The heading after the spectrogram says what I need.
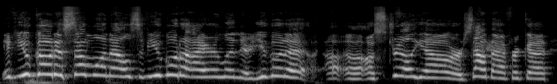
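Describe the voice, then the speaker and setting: A woman's voice: extremely high pitch, brisk, fairly bright tone. A woman guest on a casual podcast, arguing emphatically and teasingly.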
